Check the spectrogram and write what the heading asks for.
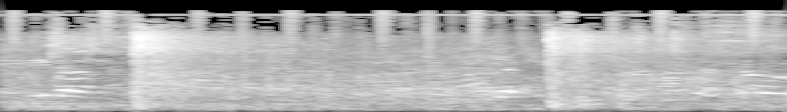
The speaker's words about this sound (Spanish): es un vehículo blindado de la policía derribando la puerta del campus.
